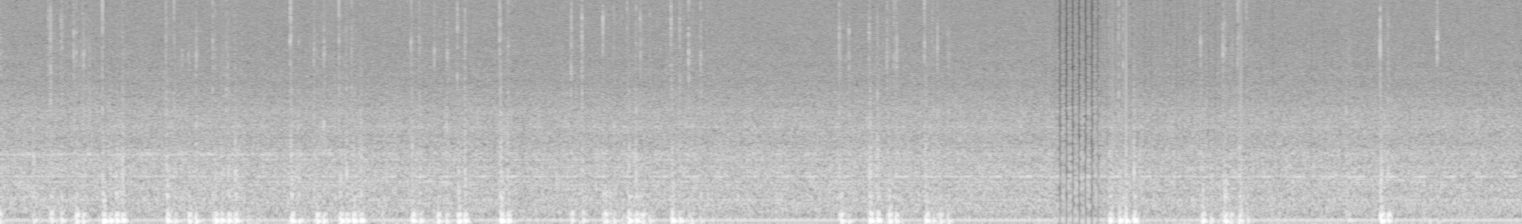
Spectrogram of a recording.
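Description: Typing on a computer keyboard, irregular and unhurried, the keystrokes heard mostly as dull low thumps over a steady electrical hum. The sound drops out briefly about two-thirds of the way through.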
